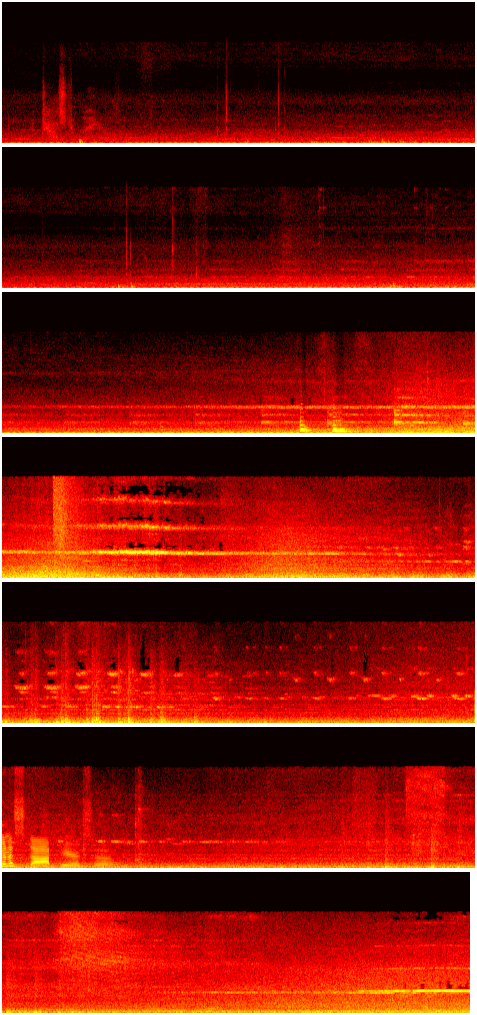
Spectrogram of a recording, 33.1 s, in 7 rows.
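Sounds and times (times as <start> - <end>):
high squeal of wheels: 13.2 - 23.7, 24.7 - 26.5, 30.3 - 33.0
diesel locomotive rumble: 17.6 - 33.0.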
